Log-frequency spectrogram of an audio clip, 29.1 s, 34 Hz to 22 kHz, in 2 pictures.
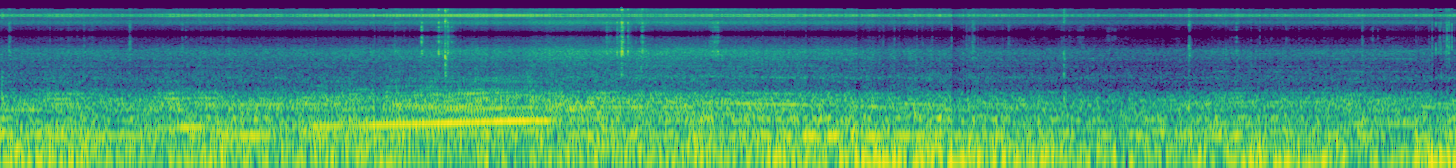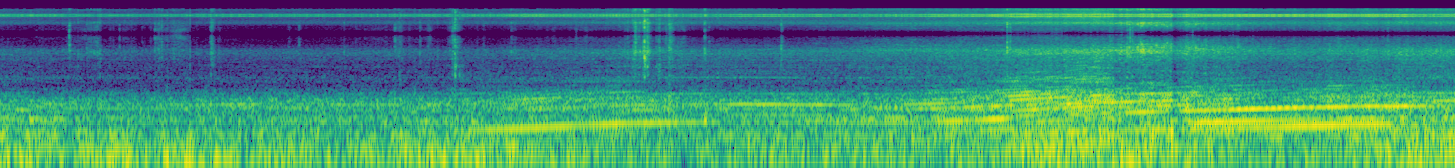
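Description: BMW 135i's turbocharged N55 inline-six driving hard, heard from inside the cabin over steady tyre and road noise. The engine note climbs in pitch several times as the car accelerates, most strongly near the end.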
